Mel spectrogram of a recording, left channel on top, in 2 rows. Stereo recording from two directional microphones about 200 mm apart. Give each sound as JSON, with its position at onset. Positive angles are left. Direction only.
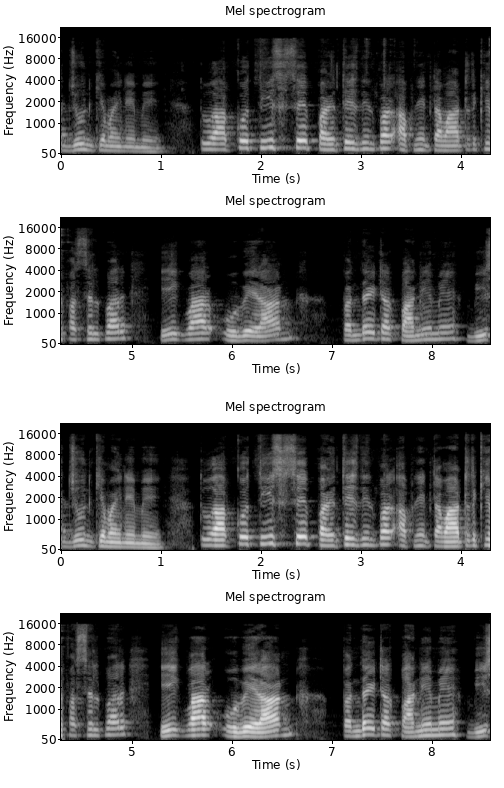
{"t": 0.0, "sound": "speech", "side_deg": -35}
